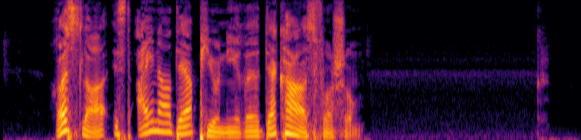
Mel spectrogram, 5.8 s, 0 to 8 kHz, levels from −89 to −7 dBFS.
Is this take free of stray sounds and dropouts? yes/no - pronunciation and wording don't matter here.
yes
